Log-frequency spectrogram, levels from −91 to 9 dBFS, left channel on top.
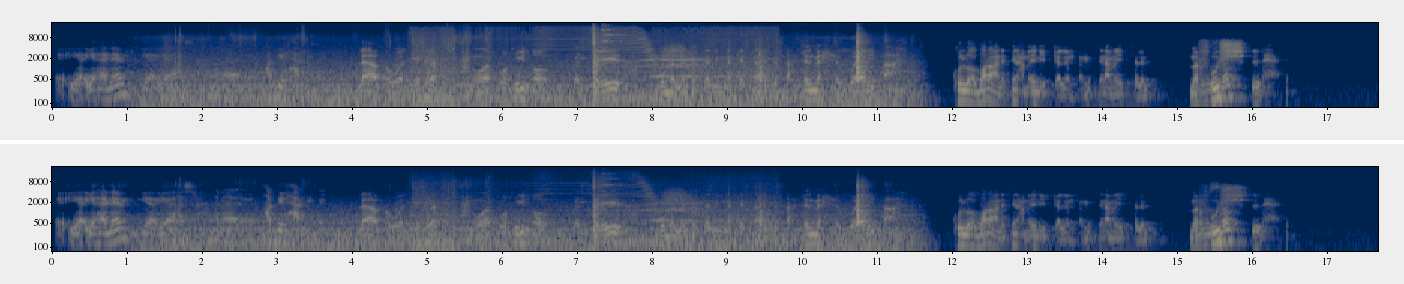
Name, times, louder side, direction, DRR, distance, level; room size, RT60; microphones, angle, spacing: voice 1, 0.0-3.7 15.2-15.8, right 2 dB, 30° right, 1.4 m, -47 dB
Mechanisms, 0.9-11.7, left 4 dB, 80° left, 1.2 m, -43 dB
voice 2, 4.1-6.6 6.9-11.4 12.0-14.6 15.2-16.5, left 4 dB, 65° left, 1.0 m, -43 dB
sound 1, 4.7-9.7, left 5 dB, 45° left, 1.2 m, -49 dB
23.5 x 13.5 x 2.6 m
head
